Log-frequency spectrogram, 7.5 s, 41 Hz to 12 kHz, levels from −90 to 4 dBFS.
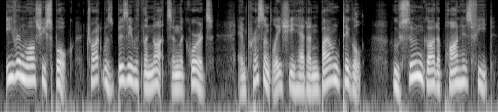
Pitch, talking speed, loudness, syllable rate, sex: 170 Hz, 200 wpm, -16 LUFS, 5.4 syllables/s, female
